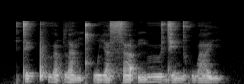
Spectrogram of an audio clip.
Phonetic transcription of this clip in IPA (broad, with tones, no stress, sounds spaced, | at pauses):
t e˥˩ k̚ pʰ ɯ˩˦ a̯ p l a˧ ŋ kʰ w i˨˩ a̯ s a˦˥ ʔ ŋ ɯː˥˩ d e˨˩ n k w a˧ j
